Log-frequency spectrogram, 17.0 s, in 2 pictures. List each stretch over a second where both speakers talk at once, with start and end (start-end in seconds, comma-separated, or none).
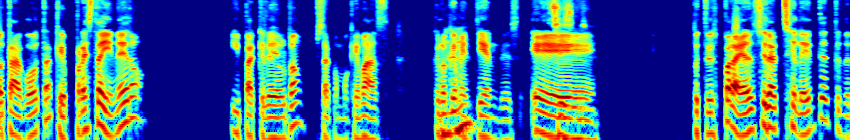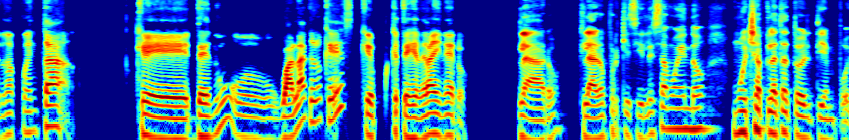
none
